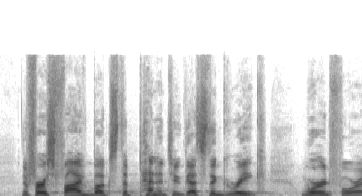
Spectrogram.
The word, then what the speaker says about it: Pentateuch: And the Pentateuch, the first five books, the Pentateuch, that's the Greek word for it. Penta meaning five, and what we pronounce as tuch meaning scroll.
